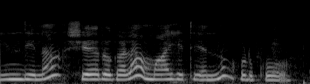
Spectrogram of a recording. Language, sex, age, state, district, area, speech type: Kannada, female, 45-60, Karnataka, Kolar, rural, read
